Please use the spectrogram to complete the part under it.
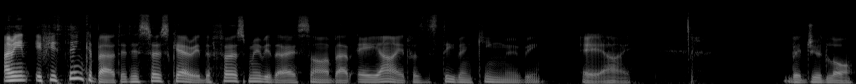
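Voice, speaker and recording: A man's voice: lowish voice, lively intonation, moderate pace, creaky, a bit bright, no room sound, clean studio sound. A man co-hosting a casual podcast chat who works as an acting coach, talking hesitantly and often restarting or correcting himself.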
